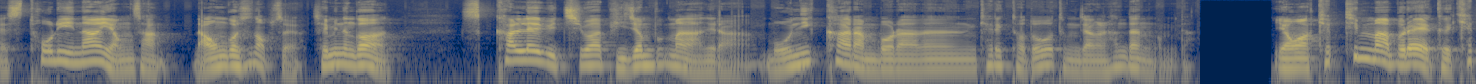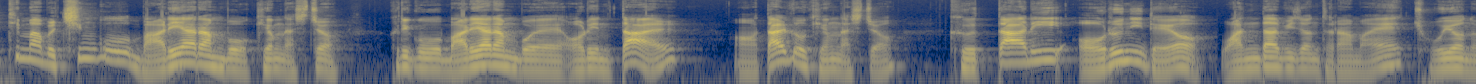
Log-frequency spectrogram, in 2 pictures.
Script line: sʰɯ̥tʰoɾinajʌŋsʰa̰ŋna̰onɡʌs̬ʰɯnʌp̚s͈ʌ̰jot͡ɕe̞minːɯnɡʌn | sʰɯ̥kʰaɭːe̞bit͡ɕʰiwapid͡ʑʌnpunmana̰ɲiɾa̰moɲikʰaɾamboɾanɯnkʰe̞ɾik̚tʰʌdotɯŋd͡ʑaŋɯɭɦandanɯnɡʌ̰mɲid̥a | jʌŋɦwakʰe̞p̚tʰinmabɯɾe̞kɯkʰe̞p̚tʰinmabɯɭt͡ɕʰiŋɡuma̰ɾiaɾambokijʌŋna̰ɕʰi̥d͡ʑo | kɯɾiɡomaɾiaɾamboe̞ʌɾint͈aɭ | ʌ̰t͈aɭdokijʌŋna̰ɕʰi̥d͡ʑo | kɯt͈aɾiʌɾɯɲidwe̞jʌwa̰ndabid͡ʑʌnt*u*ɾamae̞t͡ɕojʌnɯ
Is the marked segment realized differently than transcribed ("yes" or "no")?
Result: yes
